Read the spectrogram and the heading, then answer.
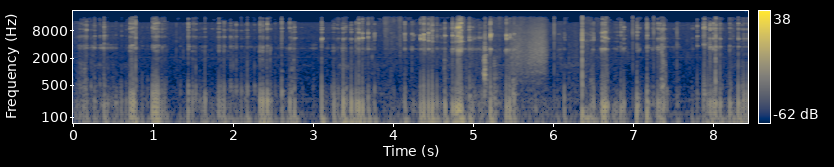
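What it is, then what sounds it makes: Metal mesh microphone grille being scratched. A looped metal ear-pick and tweezers scratch across a metal mesh microphone grille framed by a jeweled earring. The result is a dense run of short, scratchy taps and rasps, heavy in low thumpy tones with a faint bright glint. Each hit dies away almost instantly, and a brief airy hiss sweeps through near the middle.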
